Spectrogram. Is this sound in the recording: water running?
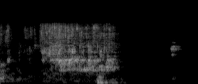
yes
